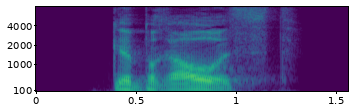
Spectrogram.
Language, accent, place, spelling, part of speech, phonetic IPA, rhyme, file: German, Germany, Berlin, gebraust, verb, [ɡəˈbʁaʊ̯st], -aʊ̯st, De-gebraust.ogg
- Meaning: past participle of brausen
